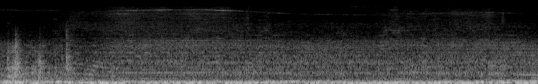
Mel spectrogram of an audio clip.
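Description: Kobelco SK200 hydraulic excavator's diesel engine running steadily with a deep rumble as the machine swings a loaded bucket of dirt. There are a couple of brief sharp sounds in the first second.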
